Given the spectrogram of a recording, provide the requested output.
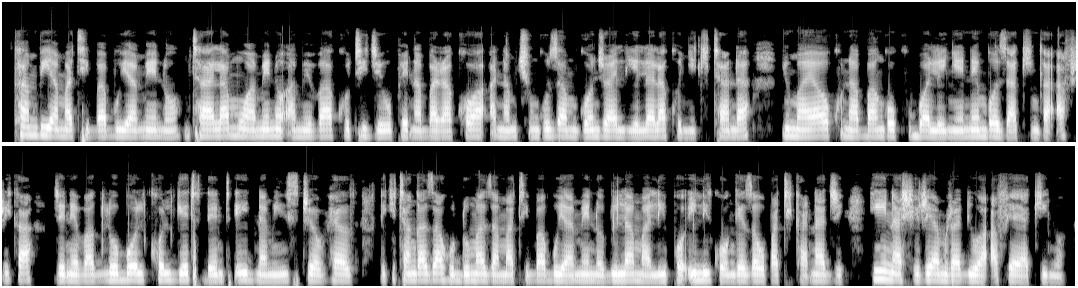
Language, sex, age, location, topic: Swahili, female, 18-24, Mombasa, health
